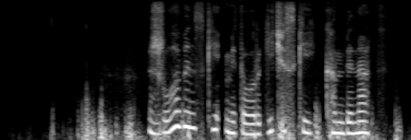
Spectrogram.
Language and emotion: Russian, neutral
